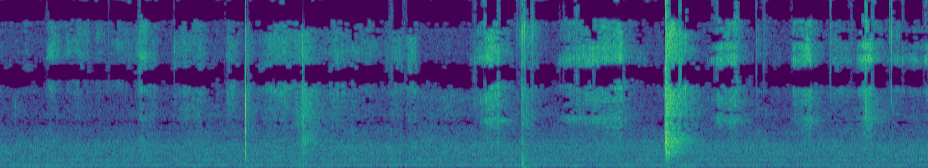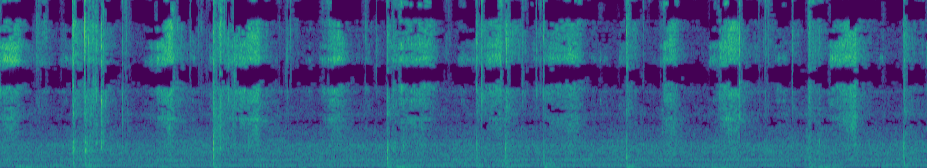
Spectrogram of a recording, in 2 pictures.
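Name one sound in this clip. A blade scrapes and crunches through soft sand, close up.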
